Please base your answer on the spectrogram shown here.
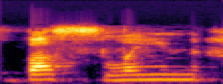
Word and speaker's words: bustling: to break down um some people pronounce it as two syllables busling other people pronounce it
